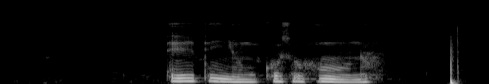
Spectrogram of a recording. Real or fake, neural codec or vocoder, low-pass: fake; codec, 16 kHz, 4 kbps, X-Codec, HuBERT features, trained on balanced general audio; 7.2 kHz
